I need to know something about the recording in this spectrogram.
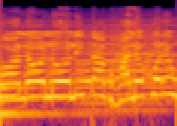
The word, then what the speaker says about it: ললিতা: বলো ললিতা, ভালো করে উচ্চারণটা করো ঠিকঠাক করে।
